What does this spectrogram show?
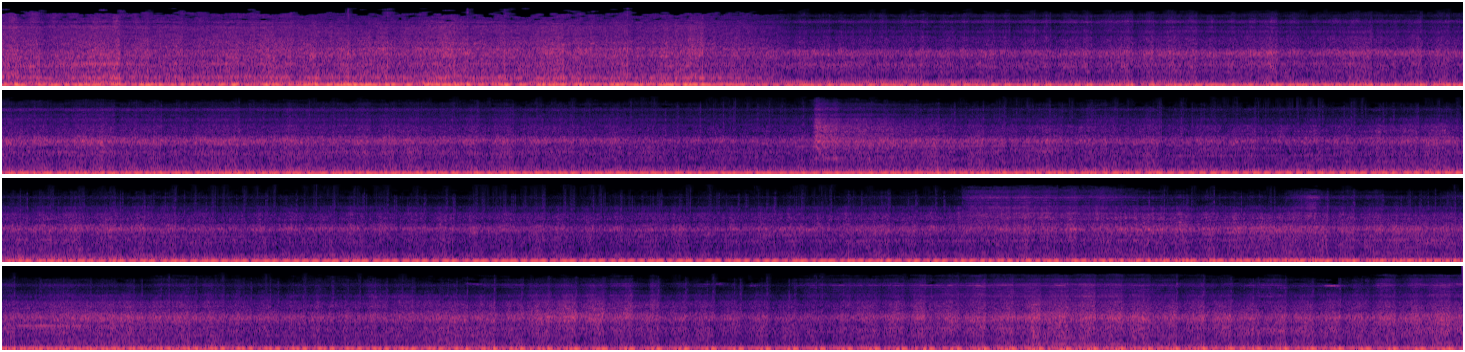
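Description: Canadian Pacific GE diesel-electric freight locomotives running as they pull a train of tank cars past, a steady deep engine drone over the rumble of wheels on rail. About four seconds in, the sound becomes deeper and less bright as the locomotives move away and the tank cars roll by, with a single sharp click near the middle.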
